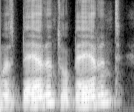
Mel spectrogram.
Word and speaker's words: Berend: The father's name was Berend or Berend, Berend. I'm pronouncing them the Dutch way, and there's a story behind that too, because where I lived in Friesland, their home language was not Dutch.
